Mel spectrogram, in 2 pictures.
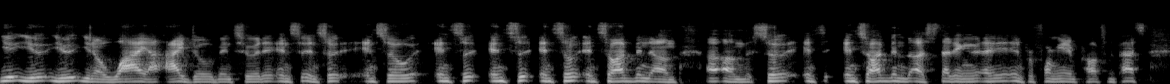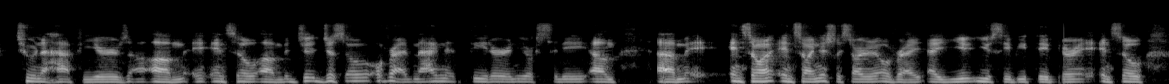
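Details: Male presenter who stutters and mentions his blocks and repetitions; word and phrase repetitions heard here. Finding: stuttering.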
